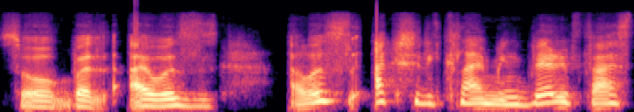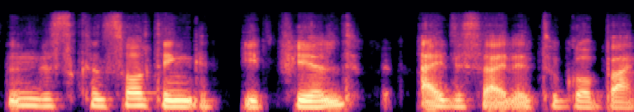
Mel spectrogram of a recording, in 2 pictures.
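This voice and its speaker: Against a quiet background, a woman with vocal fry speaks at a fairly low pitch in a dry, close sound with no echo. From Ethiopia, Harar. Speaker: coffee business founder. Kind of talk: interview. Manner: halting, with repetitions.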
